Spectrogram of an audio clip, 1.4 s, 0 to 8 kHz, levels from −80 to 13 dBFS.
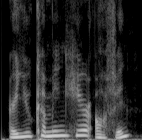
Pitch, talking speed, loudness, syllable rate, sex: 235 Hz, 210 wpm, -14 LUFS, 7.8 syllables/s, female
